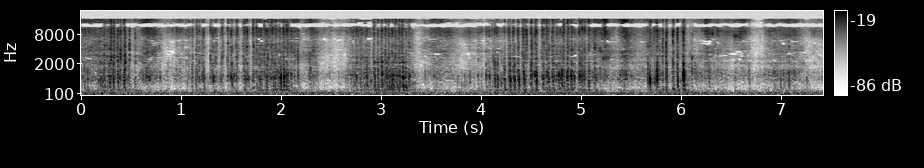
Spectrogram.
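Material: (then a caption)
Leather. Long acrylic nails grip, squeeze and rub a small, soft, hollow pink faux leather zippered pouch. The result is a quiet, continuous stream of squeaky gripping and scratching textures with swelling strokes over a steady low hum.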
